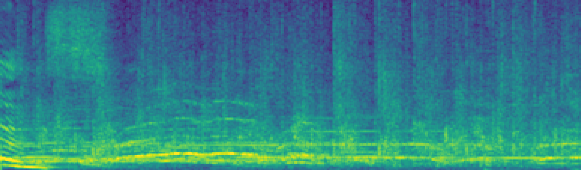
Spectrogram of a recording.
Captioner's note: audience cheering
